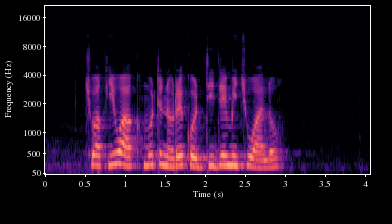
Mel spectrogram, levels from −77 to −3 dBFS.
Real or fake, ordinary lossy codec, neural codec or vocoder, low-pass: real; none; none; 10.8 kHz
